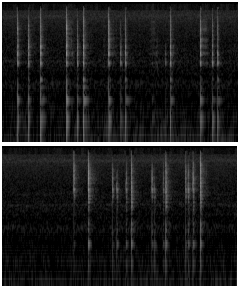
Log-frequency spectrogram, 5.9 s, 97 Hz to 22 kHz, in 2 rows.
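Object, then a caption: Plastic bowl. A plastic bowl is tapped as an ASMR "tappy taps" trigger. About 19 short, dry, clicky taps come in irregular bursts, with a brief quiet gap near the middle. The bright, high taps have almost no ring.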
